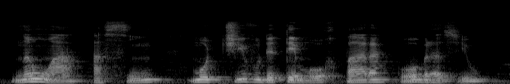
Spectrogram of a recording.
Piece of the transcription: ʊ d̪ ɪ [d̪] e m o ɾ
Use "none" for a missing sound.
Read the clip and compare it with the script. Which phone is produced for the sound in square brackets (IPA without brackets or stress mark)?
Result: t̪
